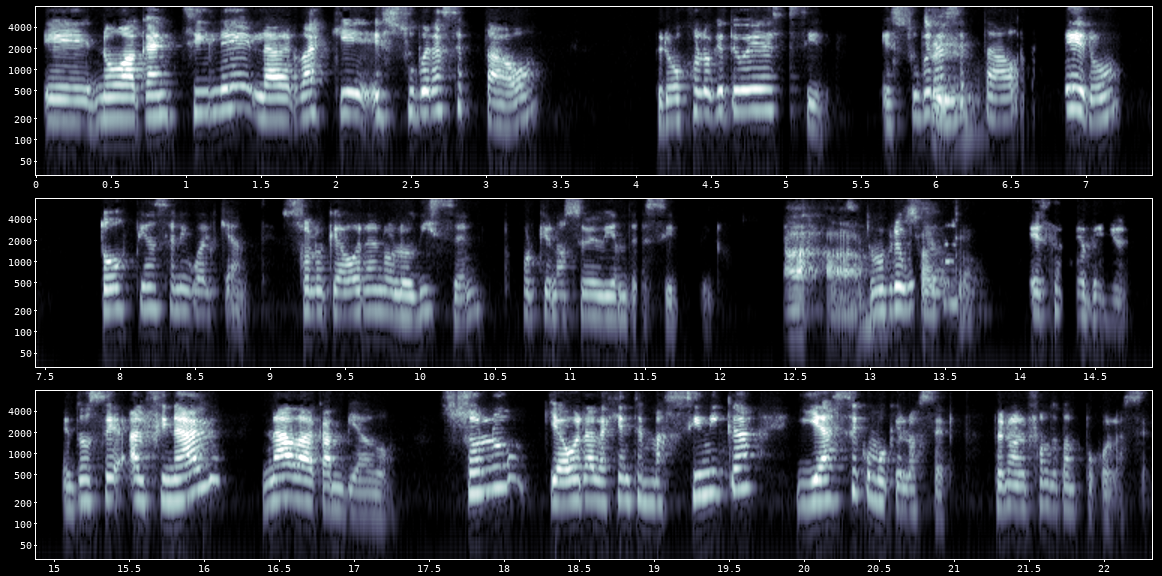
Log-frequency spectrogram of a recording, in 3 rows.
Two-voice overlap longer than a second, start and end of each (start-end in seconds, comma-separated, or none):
none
